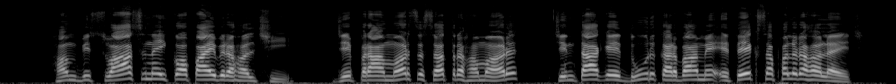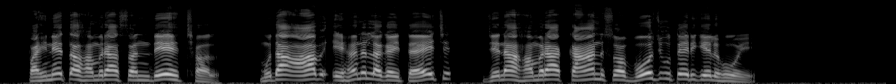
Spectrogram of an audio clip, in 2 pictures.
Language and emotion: Maithili, surprised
